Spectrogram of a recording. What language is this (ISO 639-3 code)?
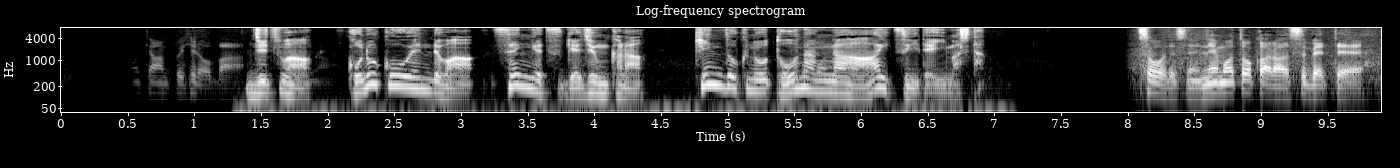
jpn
